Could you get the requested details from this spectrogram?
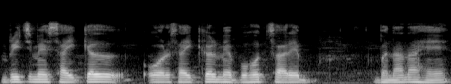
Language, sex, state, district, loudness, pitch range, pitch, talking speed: Hindi, male, Arunachal Pradesh, Lower Dibang Valley, -16 LUFS, 105-115 Hz, 110 Hz, 135 wpm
